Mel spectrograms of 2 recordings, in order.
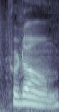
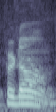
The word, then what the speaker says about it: Prudhomme: Prudhomme. Prudhomme. Yeah. I don't think I was pronouncing it right even when I read it.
